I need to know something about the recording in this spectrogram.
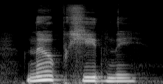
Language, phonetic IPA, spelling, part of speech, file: Ukrainian, [neobˈxʲidnei̯], необхідний, adjective, Uk-необхідний.ogg
- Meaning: indispensable, necessary, required, requisite (which one cannot do without)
